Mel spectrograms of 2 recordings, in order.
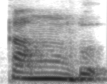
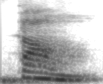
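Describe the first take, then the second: First: The word ends with a b sound. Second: The word ends with an m sound. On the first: The speaker calls it wrong. "not thumb" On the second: The speaker calls it right. "பி silent ஆயிடும்"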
